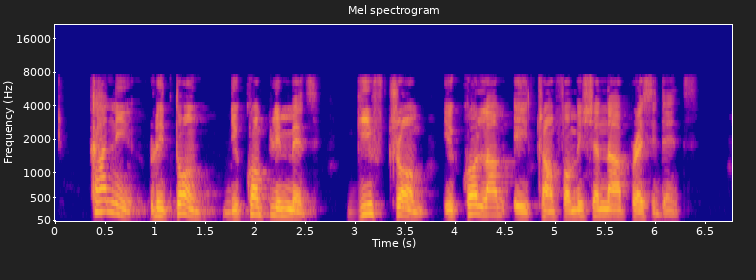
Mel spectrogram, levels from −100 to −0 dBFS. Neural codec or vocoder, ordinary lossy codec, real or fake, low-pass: none; none; real; 7.2 kHz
